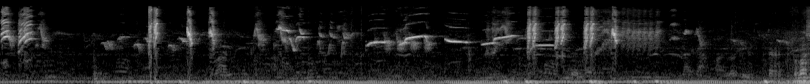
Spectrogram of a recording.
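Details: Caged Oriental magpie-robin in full song as a lure for other birds: clear gliding whistles mixed with sharp clicks and chattering notes, separated by short pauses, over a constant low mechanical hum.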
